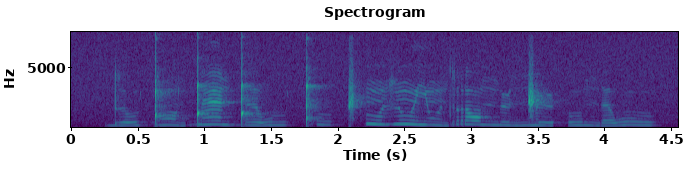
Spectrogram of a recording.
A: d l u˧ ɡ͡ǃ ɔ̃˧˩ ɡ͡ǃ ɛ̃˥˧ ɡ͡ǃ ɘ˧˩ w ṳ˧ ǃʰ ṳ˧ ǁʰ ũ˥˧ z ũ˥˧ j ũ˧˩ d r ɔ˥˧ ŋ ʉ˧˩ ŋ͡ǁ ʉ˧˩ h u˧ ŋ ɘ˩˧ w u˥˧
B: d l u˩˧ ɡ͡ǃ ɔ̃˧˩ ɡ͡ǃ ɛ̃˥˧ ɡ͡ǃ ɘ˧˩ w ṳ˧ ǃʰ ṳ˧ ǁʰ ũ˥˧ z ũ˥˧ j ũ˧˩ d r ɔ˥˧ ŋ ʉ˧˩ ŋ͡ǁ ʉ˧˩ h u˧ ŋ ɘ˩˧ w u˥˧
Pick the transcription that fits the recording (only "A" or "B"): B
